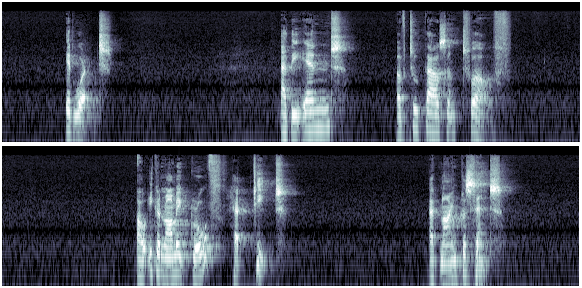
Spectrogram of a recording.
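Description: An elderly woman speaks slowly and deliberately through a microphone, with long pauses.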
